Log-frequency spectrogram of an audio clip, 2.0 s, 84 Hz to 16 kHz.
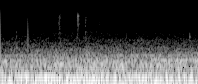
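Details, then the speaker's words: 2006 JDM Toyota Estima, 18 years old, driving over bumps and a sewer cover after replacing front anti-roll bar drop links: only steady low road rumble, no clunks or knocks; front suspension noise fixed. "And so far, if I drive over that sewer, nothing. Don't hear any funny noises anymore. That's what it was. Oh, it sounds like a new car again."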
